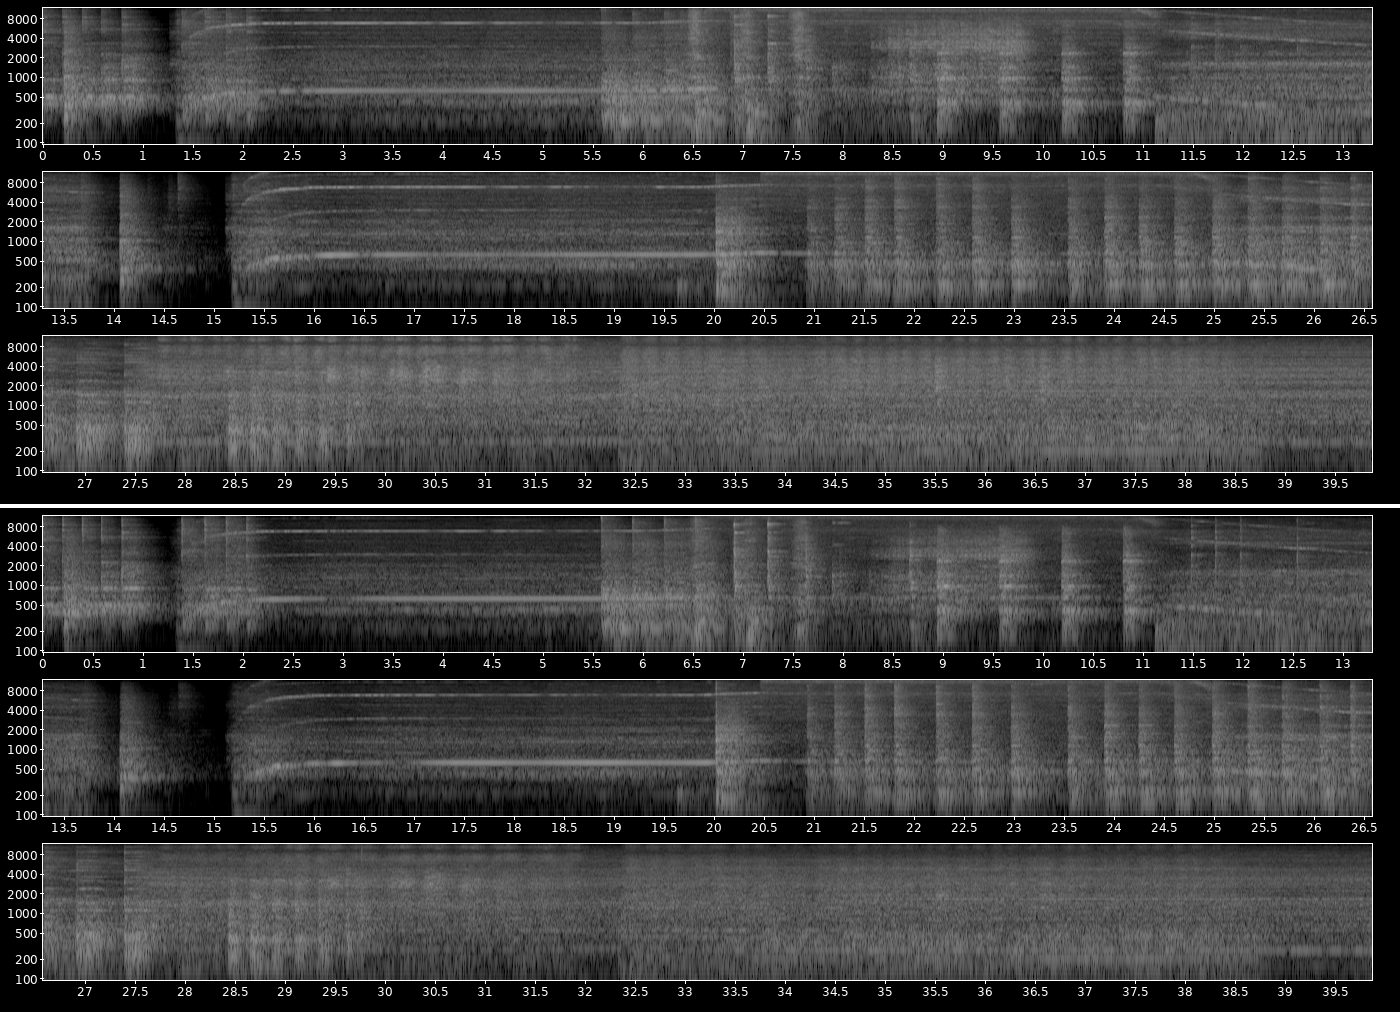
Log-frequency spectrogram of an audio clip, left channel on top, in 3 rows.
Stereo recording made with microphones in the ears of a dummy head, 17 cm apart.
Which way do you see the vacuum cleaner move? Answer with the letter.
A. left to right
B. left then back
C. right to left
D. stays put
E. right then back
E.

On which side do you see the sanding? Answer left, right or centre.
left.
